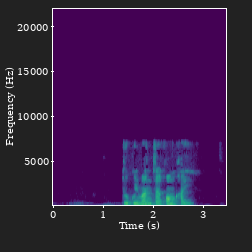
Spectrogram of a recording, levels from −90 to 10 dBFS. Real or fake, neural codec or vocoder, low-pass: real; none; 7.2 kHz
